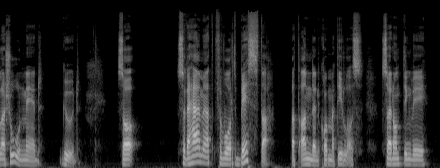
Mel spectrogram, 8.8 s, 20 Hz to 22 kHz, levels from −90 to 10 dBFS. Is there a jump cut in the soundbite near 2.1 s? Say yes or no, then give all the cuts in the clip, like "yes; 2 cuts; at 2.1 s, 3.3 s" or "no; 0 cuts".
no; 1 cut; at 4.3 s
